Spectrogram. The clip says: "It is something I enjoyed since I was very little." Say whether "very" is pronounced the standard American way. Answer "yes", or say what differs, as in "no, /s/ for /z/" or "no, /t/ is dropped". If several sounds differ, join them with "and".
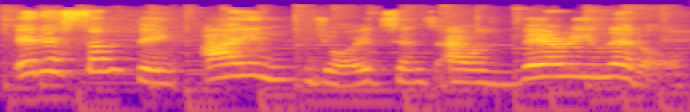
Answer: yes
